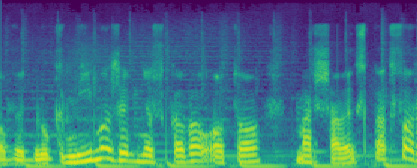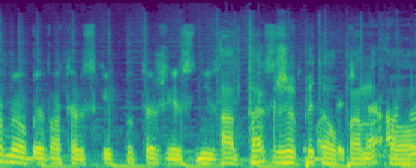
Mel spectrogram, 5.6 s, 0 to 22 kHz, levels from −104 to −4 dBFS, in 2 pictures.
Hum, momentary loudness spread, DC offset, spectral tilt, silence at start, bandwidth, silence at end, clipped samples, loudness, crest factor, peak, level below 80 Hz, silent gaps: none; 5 LU; under 0.1%; -7.5 dB/octave; 0 s; 12.5 kHz; 0 s; under 0.1%; -14 LUFS; 12 dB; 0 dBFS; -28 dBFS; none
